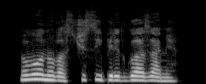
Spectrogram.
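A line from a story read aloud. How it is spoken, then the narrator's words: Curt grumble. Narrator (Russian): буркнула я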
